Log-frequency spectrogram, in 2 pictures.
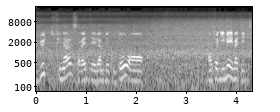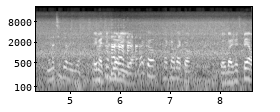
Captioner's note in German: Gelächter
